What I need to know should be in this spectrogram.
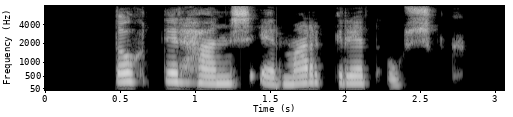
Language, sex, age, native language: Icelandic, female, 9, Icelandic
